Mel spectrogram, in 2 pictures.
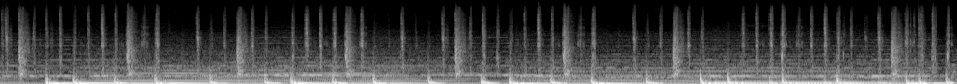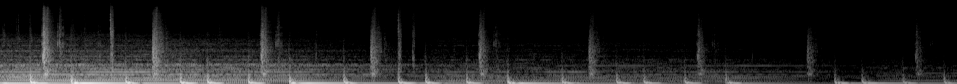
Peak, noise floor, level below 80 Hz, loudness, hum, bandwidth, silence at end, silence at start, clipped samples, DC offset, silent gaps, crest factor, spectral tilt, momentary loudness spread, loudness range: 0 dBFS; -49 dBFS; -12 dBFS; -14 LUFS; none; 11.5 kHz; 0.05 s; 0 s; under 0.1%; under 0.1%; none; 12 dB; -7 dB/octave; 19 LU; 19 LU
